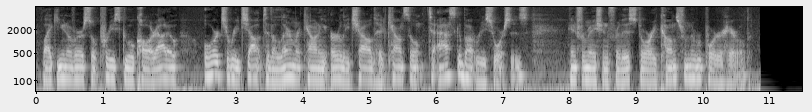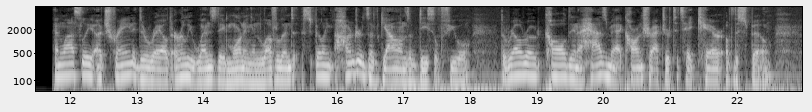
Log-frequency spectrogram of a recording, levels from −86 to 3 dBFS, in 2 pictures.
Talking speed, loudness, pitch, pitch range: 150 wpm, -17 LUFS, 105 Hz, 95-115 Hz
